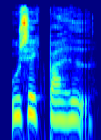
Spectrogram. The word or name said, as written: usigtbarhed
